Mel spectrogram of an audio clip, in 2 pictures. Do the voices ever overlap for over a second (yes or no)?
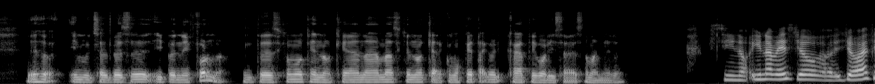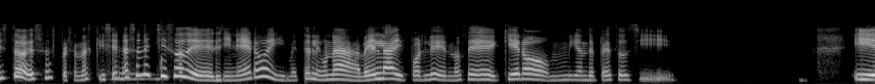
no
